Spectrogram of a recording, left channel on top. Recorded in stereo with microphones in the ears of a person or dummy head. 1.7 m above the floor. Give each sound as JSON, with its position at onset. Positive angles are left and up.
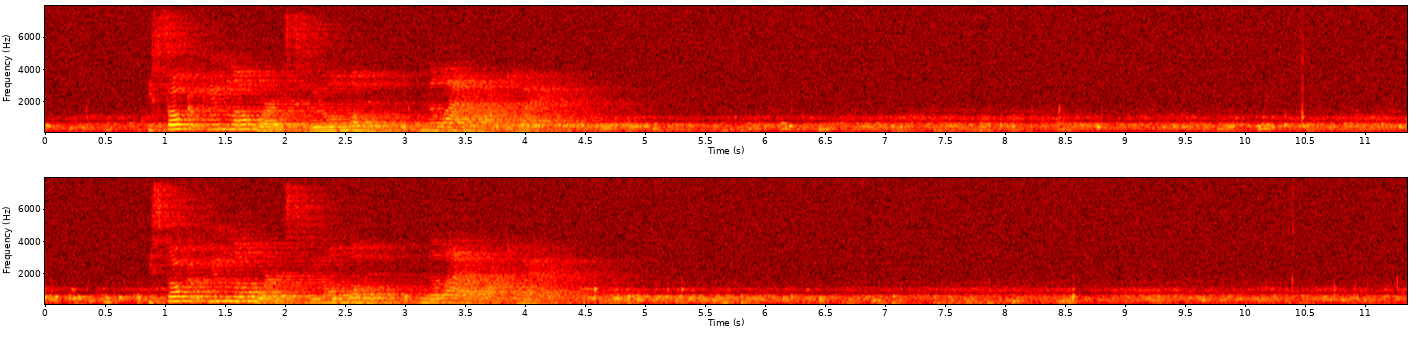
{"t": 0.9, "sound": "a woman speaking", "side_deg": 45, "distance_m": 0.8}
